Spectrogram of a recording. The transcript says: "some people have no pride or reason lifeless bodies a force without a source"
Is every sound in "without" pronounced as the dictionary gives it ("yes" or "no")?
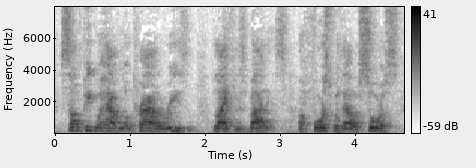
yes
